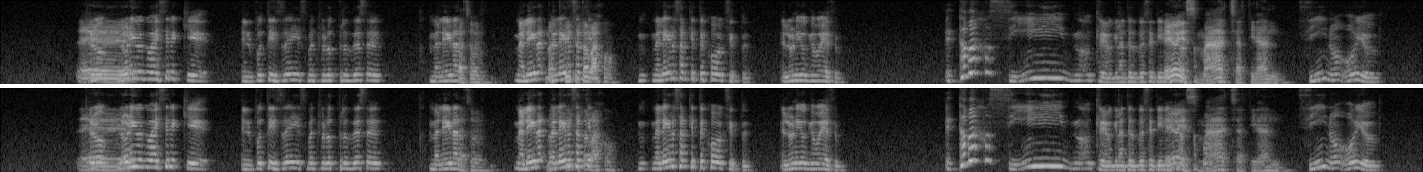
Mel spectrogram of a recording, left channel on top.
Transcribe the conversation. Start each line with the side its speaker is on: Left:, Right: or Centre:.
Left: Eh,
Right: Pero lo único que voy a decir es que en el puesto 16 Smash Bros. 3DS me alegra,
Left: está sobre.
Right: me alegra,
Left: No,
Right: me alegra
Left: tiene que
Right: saber
Left: estar
Right: que,
Left: abajo.
Right: me alegra saber que este juego existe. Es lo único que voy a decir. ¿Está bajo? Sí, no creo que la 3DS tiene
Left: Es
Right: tantos
Left: un Smash
Right: juegos.
Left: al final.
Right: Sí, no, obvio.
